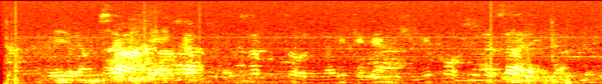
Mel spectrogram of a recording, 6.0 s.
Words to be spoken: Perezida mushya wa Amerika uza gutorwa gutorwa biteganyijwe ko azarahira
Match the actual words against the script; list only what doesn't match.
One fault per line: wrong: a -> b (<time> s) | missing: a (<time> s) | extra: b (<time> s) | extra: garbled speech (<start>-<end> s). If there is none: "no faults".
missing: gutorwa (3.3 s)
